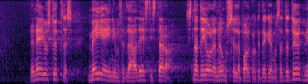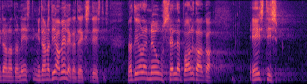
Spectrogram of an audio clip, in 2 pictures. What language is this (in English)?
Estonian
